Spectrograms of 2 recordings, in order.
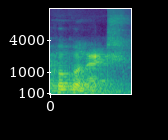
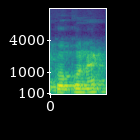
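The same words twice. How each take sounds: First: The first k sound is aspirated. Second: The first k sound is unaspirated. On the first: "তারা বলে" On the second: "আমরা বলি"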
